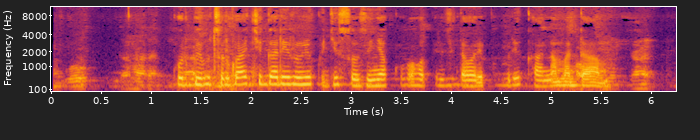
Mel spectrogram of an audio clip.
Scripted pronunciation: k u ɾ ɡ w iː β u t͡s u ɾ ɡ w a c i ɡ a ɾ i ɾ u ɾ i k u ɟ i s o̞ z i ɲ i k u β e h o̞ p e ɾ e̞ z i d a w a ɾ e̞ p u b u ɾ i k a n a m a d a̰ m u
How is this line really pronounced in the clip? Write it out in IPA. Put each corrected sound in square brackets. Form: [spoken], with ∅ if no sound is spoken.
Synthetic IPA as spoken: k u ɾ ɡ w iː β u t͡s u ɾ ɡ w a c i ɡ a ɾ i ɾ u ɾ i k u ɟ i s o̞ z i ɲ [a] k u β [a] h o̞ p e ɾ e̞ z i d a w a ɾ e̞ p u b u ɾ i k a n a m a d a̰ m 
